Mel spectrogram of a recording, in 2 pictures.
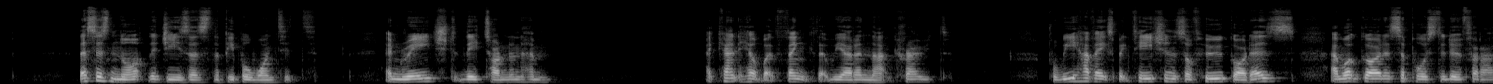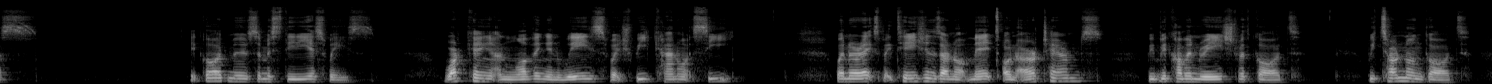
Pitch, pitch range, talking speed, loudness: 125 Hz, 115-135 Hz, 150 wpm, -28 LUFS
